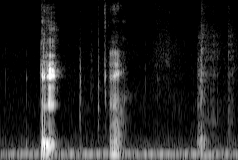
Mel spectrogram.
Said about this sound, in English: Excuse me, I burp a lot. Sorry.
